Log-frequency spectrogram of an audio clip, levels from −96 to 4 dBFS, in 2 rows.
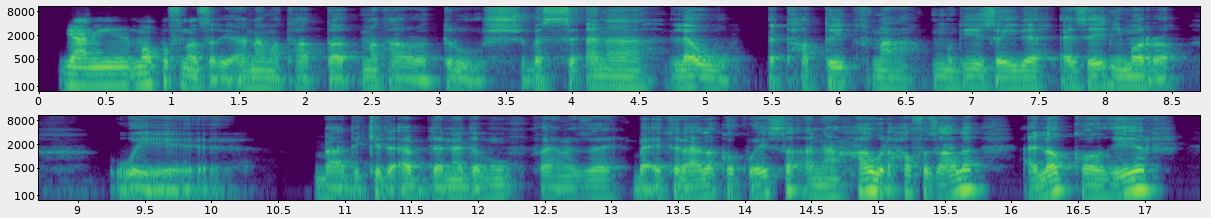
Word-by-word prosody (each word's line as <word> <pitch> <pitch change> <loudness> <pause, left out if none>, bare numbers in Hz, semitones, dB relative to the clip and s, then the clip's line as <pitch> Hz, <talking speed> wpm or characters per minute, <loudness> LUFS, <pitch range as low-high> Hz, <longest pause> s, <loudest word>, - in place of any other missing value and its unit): يعني 105 -1 +4
موقِف 110 +2 0
نظري - - 0
أنا 85 0 -1
ما 85 0 -4
تعط 85 - -3
ما 90 - -1
تعرّضتلوش 80 -4 0
بس - - +5
أنا 90 -1 0
لو 90 -1 +2 0.3
اتحطّيت 105 -1 -3
مع 85 -2 -3
مدير 95 +1 -3
زي 85 -1 +1
ده 90 0 +2
أذاني 95 +3 0
مرّة 90 0 0 0.6
وبعد - - -5 0.8
كده - - +1
أبدى - - -1
ندمه، 85 +2 -3
فاهمة 80 -1 -5
إزاي 85 +1 -6
بقت - - -1
العلاقة - - +1
كويّسة، - - 0
أنا 90 -1 -2
هاحاول 125 +8 +4
أحافظ 115 -1 -2
على 150 +1 +3 0.3
علاقة 90 -1 +3
غير 140 +11 +2
90 Hz, 115 wpm, -24 LUFS, 85-105 Hz, 0.8 s, بس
